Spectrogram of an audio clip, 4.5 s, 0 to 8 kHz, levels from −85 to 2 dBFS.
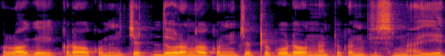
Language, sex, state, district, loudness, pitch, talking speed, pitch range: Telugu, male, Andhra Pradesh, Sri Satya Sai, -21 LUFS, 105 Hz, 135 wpm, 100-105 Hz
